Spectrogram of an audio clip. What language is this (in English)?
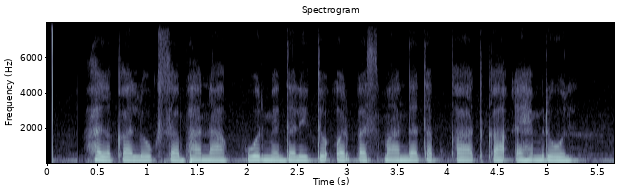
Urdu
